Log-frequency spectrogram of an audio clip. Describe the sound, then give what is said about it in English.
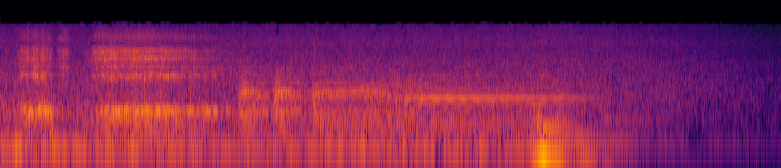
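A hungry female bear grunts and growls low as she comes out of her underground den, a run of rough, rumbling snorts with a louder huffing burst near the end before it trails off. No one speaks. “The bear comes out from her underground den. She is hungry.”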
